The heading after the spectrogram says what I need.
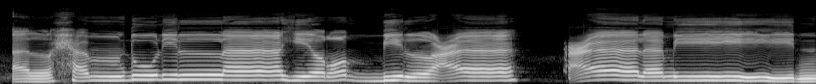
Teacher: Saya sering mengibaratkan kalau ain itu sama hamzah, ain itu lebih ngeden.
